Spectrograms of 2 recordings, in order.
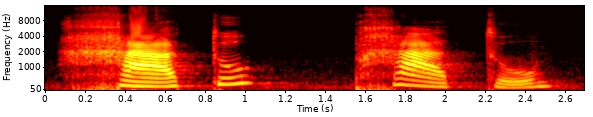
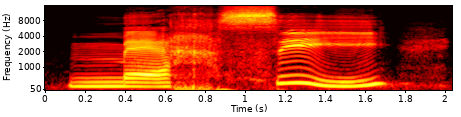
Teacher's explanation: Voilà, é esse o R do francês. Então, o R do francês nunca é da ponta da língua, tá? Ele sempre vem atrás.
